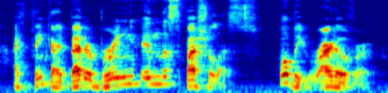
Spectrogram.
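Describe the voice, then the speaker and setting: Using a put-on character voice, a man mumbles at a fairly high pitch and a moderate pace. His pitch swings are very wide. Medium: read story. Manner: fussy, mumbling.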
